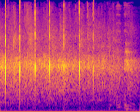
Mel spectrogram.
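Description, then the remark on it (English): A short round of applause at a service, thanking a person who kept the tech running: sharp, evenly spaced claps, about seven or eight in a steady rhythm, over a soft wash of background noise, fading out after a couple of seconds. No one speaks. “Yeah, let's give him a round of applause.”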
